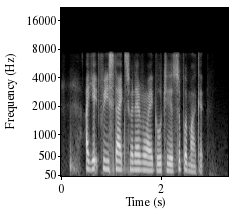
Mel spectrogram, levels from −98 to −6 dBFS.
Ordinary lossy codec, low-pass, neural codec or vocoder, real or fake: none; 7.2 kHz; codec, 24 kHz, 0.9 kbps, WavTokenizer, large speech release; fake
